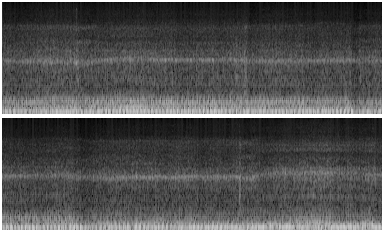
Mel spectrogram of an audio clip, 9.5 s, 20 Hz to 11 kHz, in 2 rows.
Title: VTR1000 engine knocking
